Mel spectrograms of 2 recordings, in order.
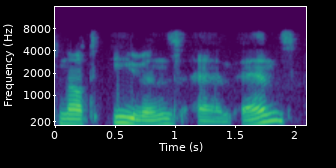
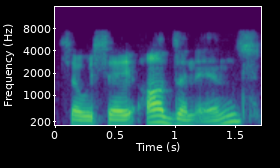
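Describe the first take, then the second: First: Evens and ends, the wrong version set against the right one; wrong idiom. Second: Odds and ends, with odds stressed; correct idiom. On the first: Teacher contrasting the wrong idiom for the class. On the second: Teacher giving the class the correct idiom, odds stressed. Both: Shown as a demonstration.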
